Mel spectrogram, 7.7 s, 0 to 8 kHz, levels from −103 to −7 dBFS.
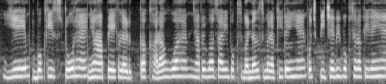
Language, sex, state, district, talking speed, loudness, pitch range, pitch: Hindi, female, Uttar Pradesh, Jalaun, 225 wpm, -14 LUFS, 250-275 Hz, 265 Hz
